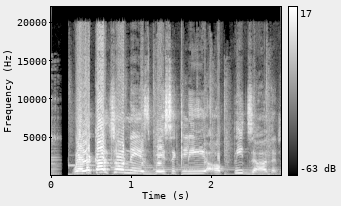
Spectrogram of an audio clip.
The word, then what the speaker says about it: calzone: So you say calzone. Well, a calzone is basically a pizza that is folded into half.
